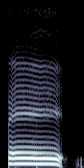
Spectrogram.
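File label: "bei1", Mandarin Chinese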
